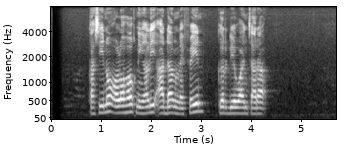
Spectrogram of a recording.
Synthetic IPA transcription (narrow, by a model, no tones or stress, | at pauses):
kasinɔːlɔɦɔk̚niŋaliʔadamlɛfein | kɨrdiwaɲt͡ʃaɾa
